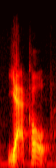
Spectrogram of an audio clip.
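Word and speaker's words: יעקב: all right campus remember the yod is a y sound Pat back ah so the first is yeah yeah a cold right yeah Cove Jacob it's the Hebrew for Jacob Yakov all right now when you pronounce that notice you have the uh in there yeah a Cove because it is a compound schwa all right so how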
